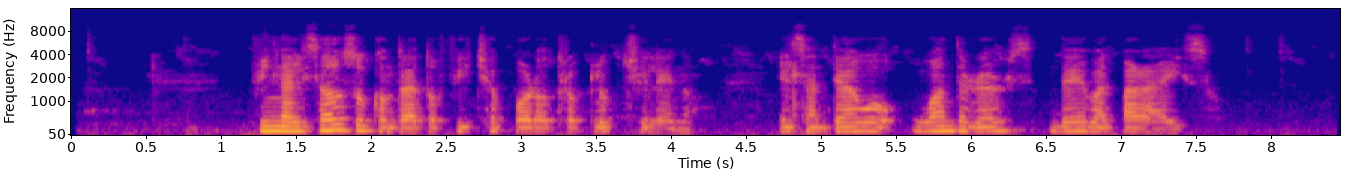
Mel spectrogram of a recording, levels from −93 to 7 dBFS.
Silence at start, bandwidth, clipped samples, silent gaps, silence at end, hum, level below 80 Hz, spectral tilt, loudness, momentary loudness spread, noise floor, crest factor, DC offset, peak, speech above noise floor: 1.25 s; 7.4 kHz; under 0.1%; none; 0.9 s; none; -54 dBFS; -7.5 dB/octave; -23 LUFS; 15 LU; -61 dBFS; 22 dB; under 0.1%; -2 dBFS; 39 dB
